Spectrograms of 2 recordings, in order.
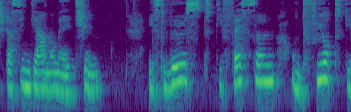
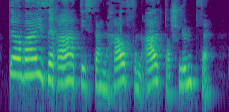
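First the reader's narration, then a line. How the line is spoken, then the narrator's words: Angry girl answering. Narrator (German): antwortet das Indianermädchen wütend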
